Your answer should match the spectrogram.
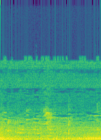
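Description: A house fire burning after an explosion, heard from a distance as a steady rumbling rush of noise with faint voices.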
